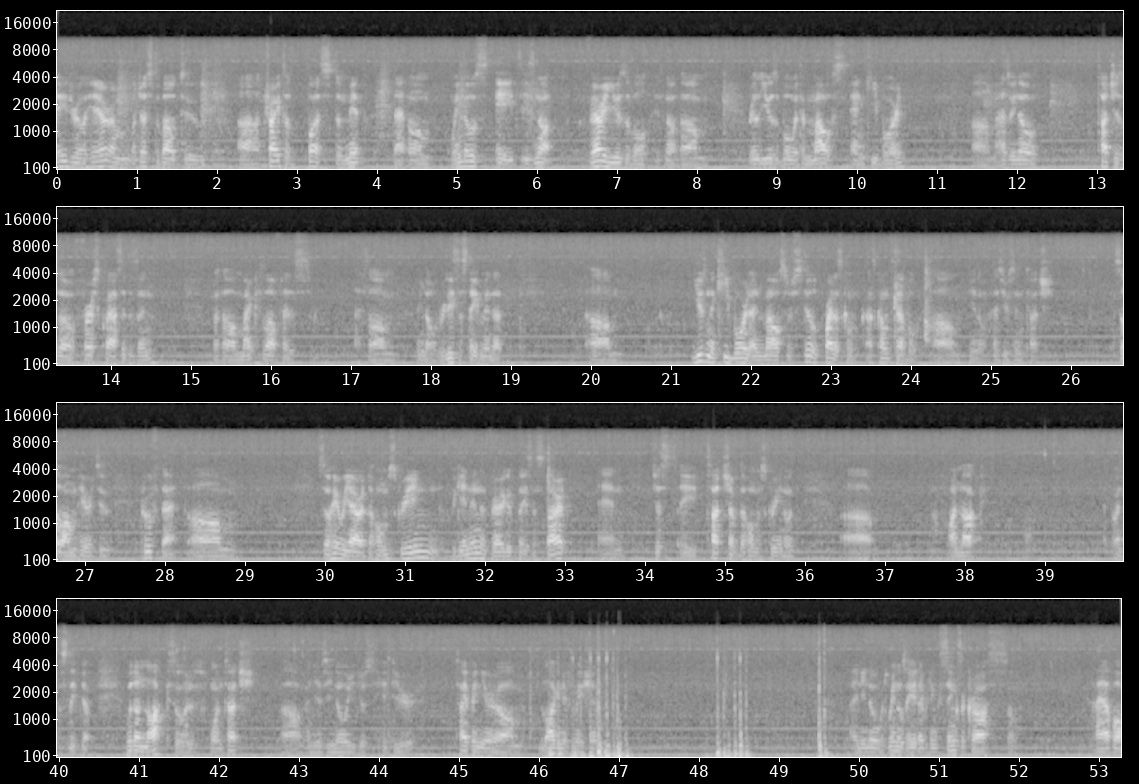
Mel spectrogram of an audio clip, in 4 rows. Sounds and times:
Speech: 0:00.0 - 0:10.7, 0:11.4 - 0:12.4, 0:13.0 - 0:19.0, 0:19.9 - 0:20.5, 0:21.2 - 0:25.8, 0:26.6 - 0:29.0, 0:29.9 - 0:37.0, 0:37.6 - 0:38.9, 0:39.7 - 0:46.9, 0:49.9 - 0:52.1, 0:52.9 - 0:53.2.

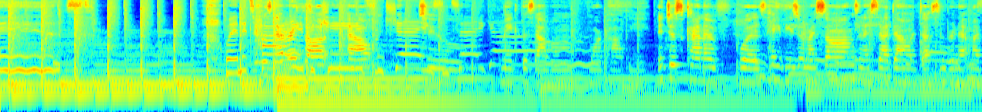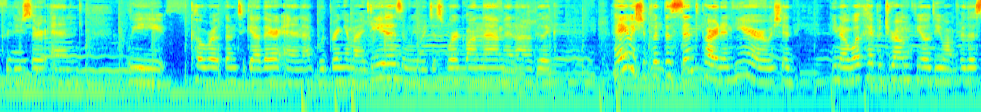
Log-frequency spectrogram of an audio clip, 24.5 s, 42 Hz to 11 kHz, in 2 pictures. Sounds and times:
Music: 0:00.0 - 0:24.5
Speech: 0:02.6 - 0:19.3, 0:20.0 - 0:24.5.

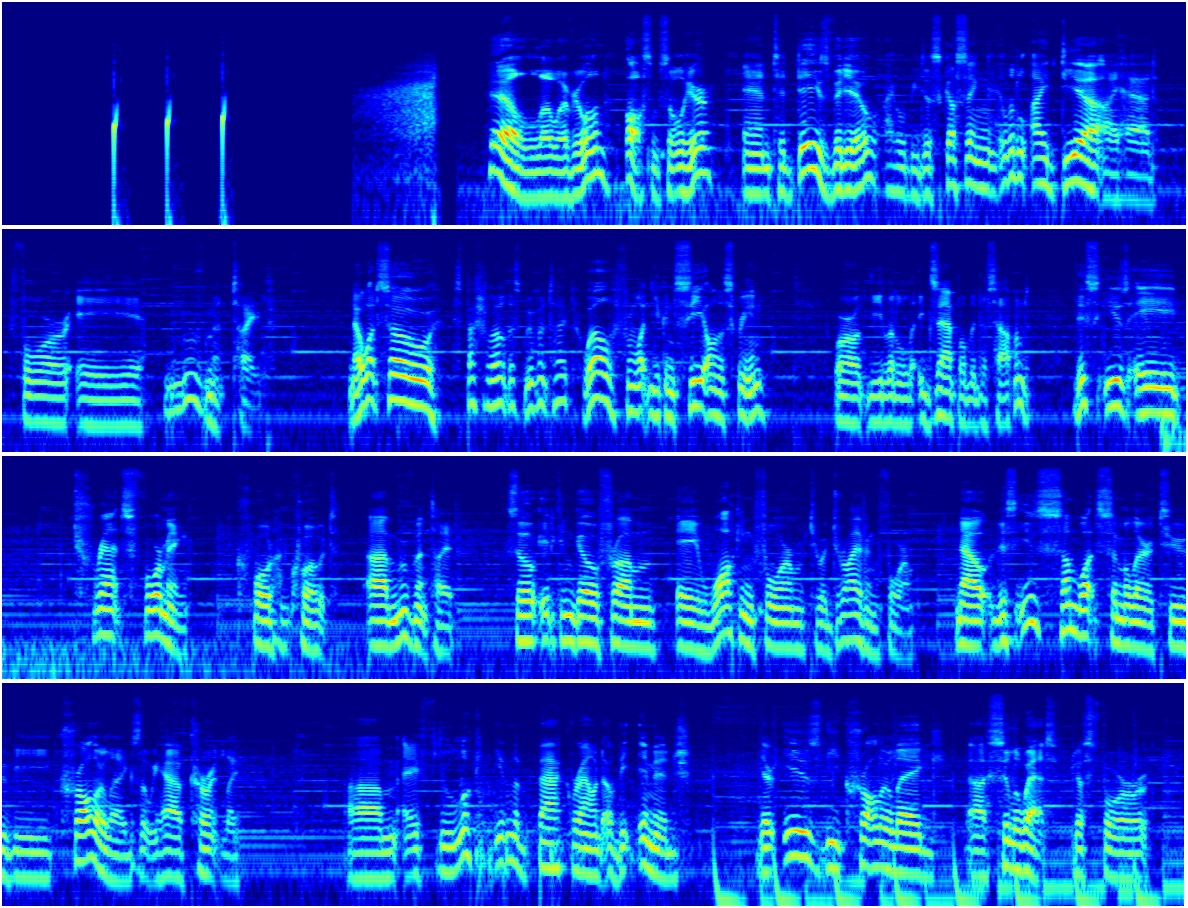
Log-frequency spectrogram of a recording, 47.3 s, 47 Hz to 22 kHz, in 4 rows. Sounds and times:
Music: 0:04.8 - 0:47.3
Speech: 0:04.9 - 0:14.6, 0:15.3 - 0:19.5, 0:20.2 - 0:23.6, 0:24.4 - 0:37.9, 0:39.0 - 0:42.4, 0:43.1 - 0:47.0.

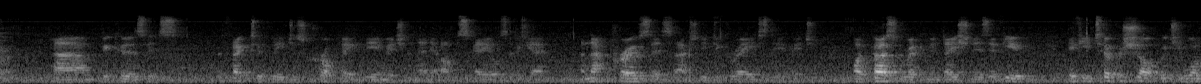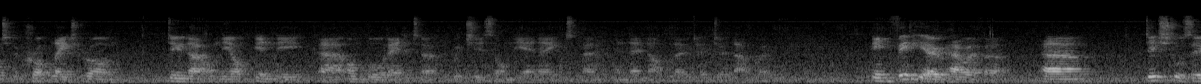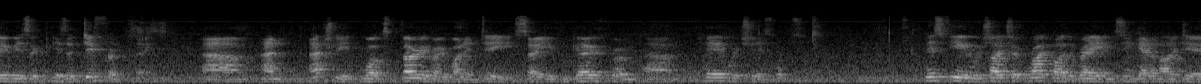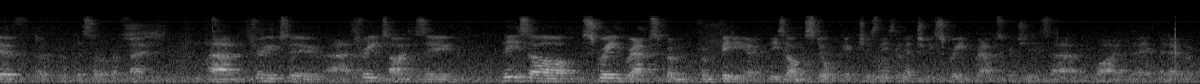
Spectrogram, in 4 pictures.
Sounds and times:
Speech: 0:00.0 - 0:19.8, 0:20.7 - 0:32.2, 0:33.3 - 0:48.0.

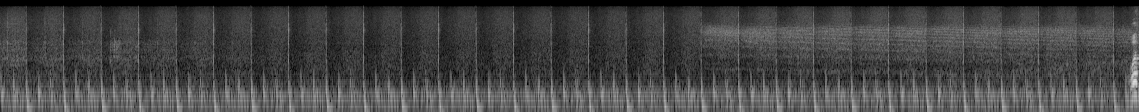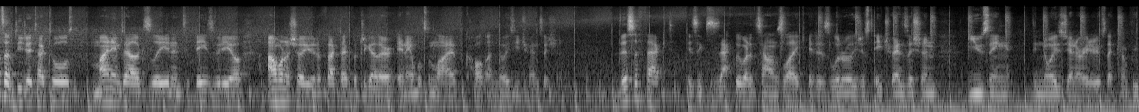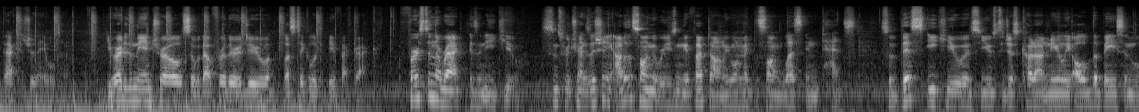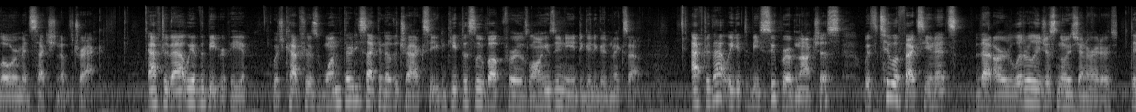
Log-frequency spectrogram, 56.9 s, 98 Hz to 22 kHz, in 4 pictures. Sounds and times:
Music: 0:00.0 - 0:33.5
Speech: 0:14.1 - 0:44.0, 0:44.6 - 0:56.9.

